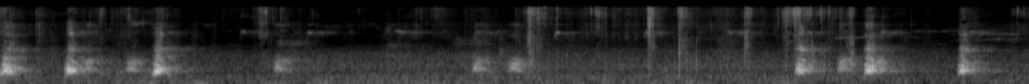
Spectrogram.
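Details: A hopping Golden Retriever barks in bursts: three sharp barks close together at the opening, softer single barks in the middle, then another quick run of four or five barks toward the end.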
